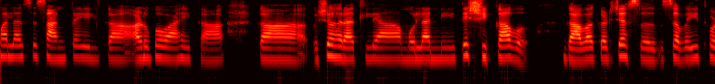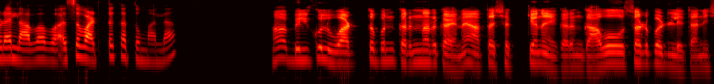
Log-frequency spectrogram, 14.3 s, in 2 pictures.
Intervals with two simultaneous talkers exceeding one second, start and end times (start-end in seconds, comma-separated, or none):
none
